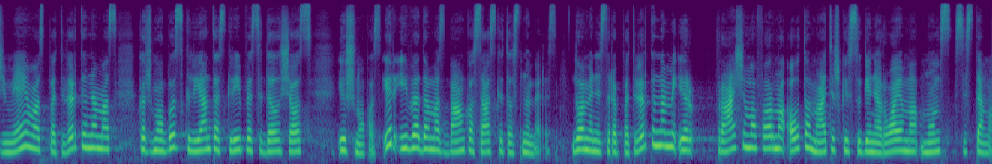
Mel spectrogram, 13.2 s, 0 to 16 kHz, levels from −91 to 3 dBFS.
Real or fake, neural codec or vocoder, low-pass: fake; autoencoder, 48 kHz, 32 numbers a frame, DAC-VAE, trained on Japanese speech; 14.4 kHz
